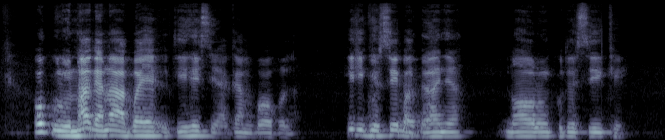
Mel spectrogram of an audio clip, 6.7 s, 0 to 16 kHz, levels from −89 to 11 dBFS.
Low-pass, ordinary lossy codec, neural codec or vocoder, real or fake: 14.4 kHz; none; codec, 44.1 kHz, 3.4 kbps, Pupu-Codec; fake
